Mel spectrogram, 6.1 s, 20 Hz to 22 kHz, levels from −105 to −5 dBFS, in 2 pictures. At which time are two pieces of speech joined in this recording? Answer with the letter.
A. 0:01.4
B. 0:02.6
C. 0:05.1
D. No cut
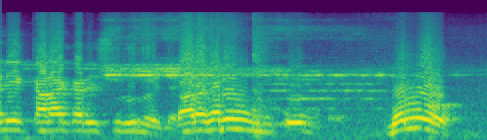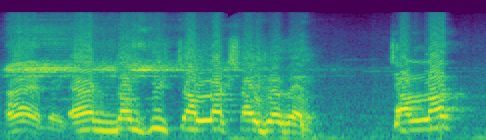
D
